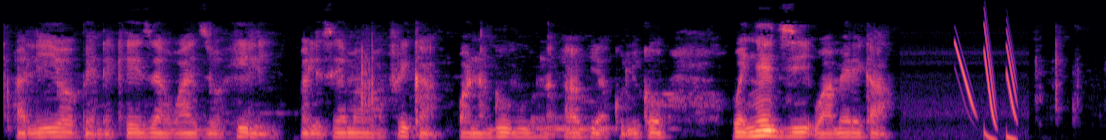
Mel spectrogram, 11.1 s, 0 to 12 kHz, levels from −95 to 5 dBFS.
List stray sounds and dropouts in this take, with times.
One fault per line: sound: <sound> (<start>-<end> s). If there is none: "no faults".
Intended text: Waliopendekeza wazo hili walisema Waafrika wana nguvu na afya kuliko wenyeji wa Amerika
sound: chirp (9.5-10.2 s)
